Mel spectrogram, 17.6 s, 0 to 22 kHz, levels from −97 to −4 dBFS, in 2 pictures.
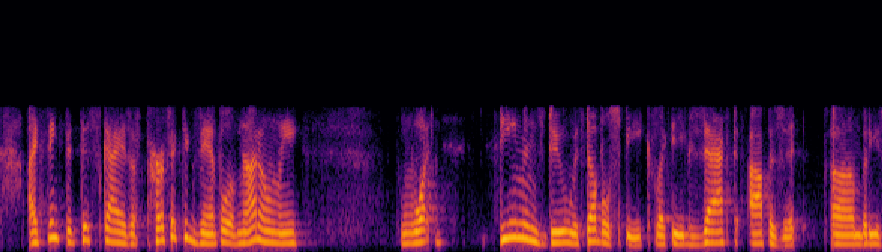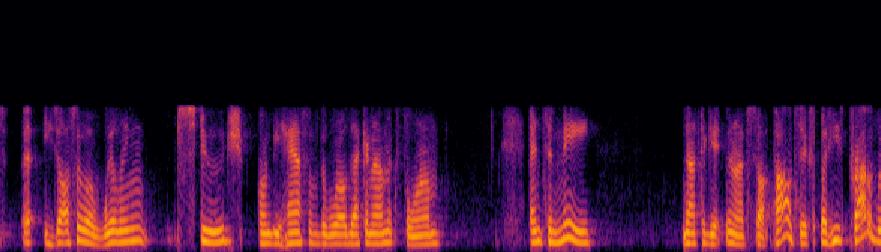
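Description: Throughout the speech, the sound carries G.729 codec damage. Content above about 3.8 kHz is gone, and the speech is rebuilt from a vocal tract model with sparse pulse excitation, leaving it audibly rough and synthetic. This fits G.729A running at 8 kbit/s.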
